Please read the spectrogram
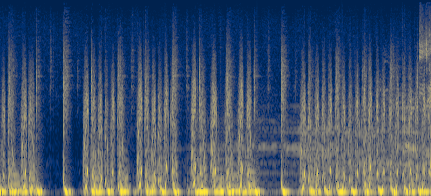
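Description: DJ scratching a vinyl record over a bass-heavy hip hop beat, in quick back-and-forth strokes, with a short drop in the sound about a second in.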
